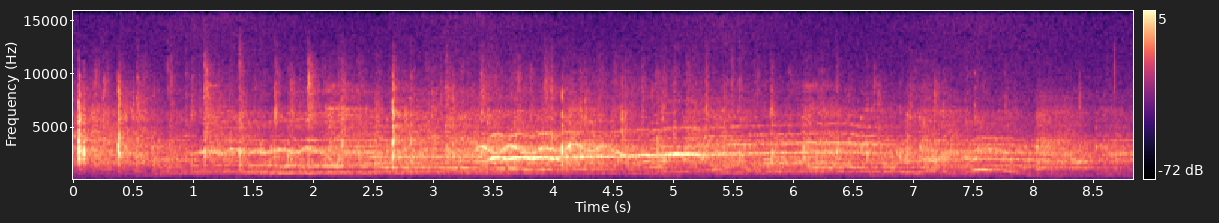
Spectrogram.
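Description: Crowd at a university ice hockey game between the SFU Red Leafs and UVic Vikes applauds and cheers as a steady, dense wash of clapping and voices in an arena, with a commentator talking over it.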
